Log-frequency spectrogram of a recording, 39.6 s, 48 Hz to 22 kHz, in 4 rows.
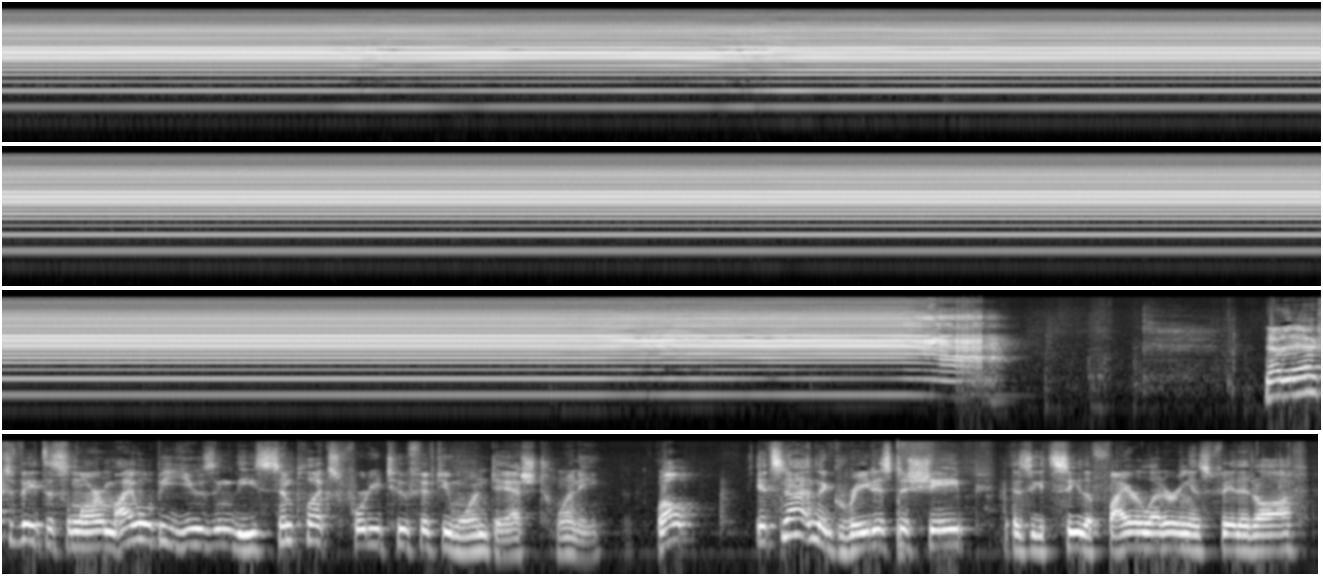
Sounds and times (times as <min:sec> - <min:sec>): Fire alarm: 0:00.0 - 0:27.4.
